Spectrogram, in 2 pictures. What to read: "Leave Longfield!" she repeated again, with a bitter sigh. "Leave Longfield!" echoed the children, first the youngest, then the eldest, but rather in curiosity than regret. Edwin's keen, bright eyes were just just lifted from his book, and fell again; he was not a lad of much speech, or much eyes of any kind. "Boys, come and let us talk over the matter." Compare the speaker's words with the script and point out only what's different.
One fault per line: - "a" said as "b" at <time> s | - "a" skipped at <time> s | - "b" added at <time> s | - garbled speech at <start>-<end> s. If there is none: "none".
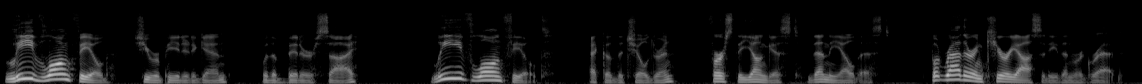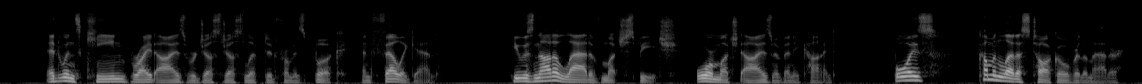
none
